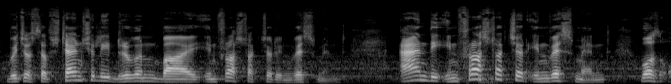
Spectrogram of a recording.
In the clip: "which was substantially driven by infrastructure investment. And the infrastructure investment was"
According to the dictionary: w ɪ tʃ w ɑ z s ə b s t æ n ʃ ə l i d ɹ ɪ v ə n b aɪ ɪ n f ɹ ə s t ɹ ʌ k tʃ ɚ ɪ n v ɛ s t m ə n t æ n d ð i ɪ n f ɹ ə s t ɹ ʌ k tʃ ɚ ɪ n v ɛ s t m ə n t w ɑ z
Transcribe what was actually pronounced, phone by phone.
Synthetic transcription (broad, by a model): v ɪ tʃ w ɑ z s ə b s t æ n ʃ ə l i d ɹ ɪ v ə n b aɪ ɪ n f ɹ ə s t ɹ ʌ k tʃ ɚ ɪ n v ɛ s t m ə n t æ n d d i ɪ n f ɹ ə s t ɹ ʌ k tʃ ɚ ɪ n v ɛ s t m ə n t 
